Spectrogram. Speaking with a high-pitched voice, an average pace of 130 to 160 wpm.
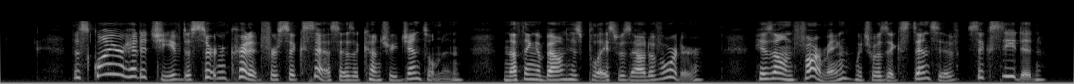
Yes: high, 215 Hz; average, 155 wpm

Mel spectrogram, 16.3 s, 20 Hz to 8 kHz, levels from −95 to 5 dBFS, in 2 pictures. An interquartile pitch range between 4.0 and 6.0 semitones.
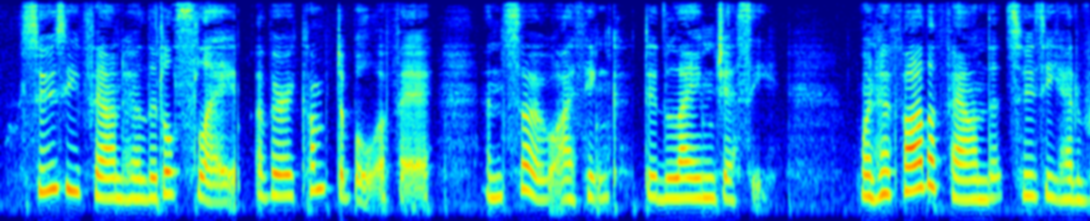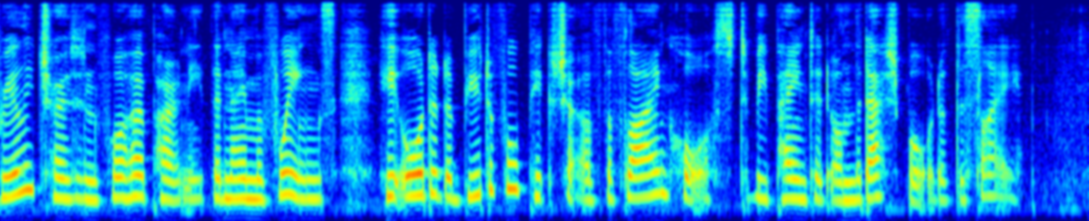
No: average, 3.4 semitones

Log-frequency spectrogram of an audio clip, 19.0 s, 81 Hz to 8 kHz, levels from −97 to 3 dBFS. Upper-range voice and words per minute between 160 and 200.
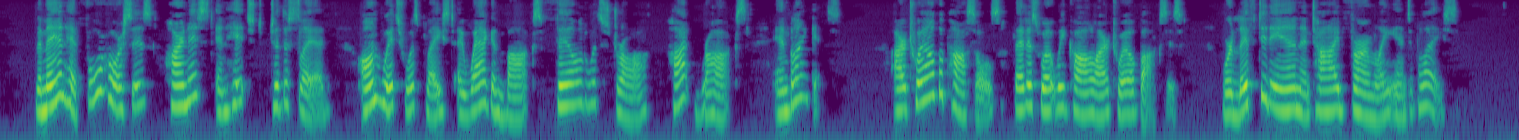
No: high, 225 Hz; average, 140 wpm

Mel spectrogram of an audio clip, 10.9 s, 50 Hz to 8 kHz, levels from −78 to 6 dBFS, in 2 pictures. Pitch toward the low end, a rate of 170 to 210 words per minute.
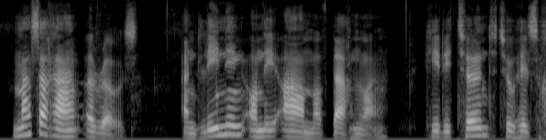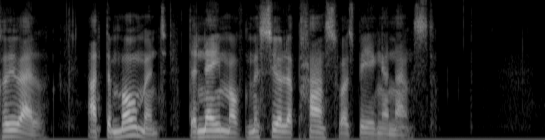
No: low, 125 Hz; average, 145 wpm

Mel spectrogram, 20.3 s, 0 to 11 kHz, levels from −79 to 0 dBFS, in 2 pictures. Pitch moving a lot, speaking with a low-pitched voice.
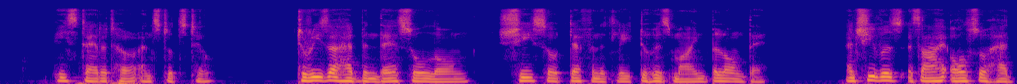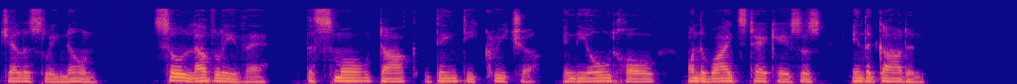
No: narrow, 2.5 semitones; low, 115 Hz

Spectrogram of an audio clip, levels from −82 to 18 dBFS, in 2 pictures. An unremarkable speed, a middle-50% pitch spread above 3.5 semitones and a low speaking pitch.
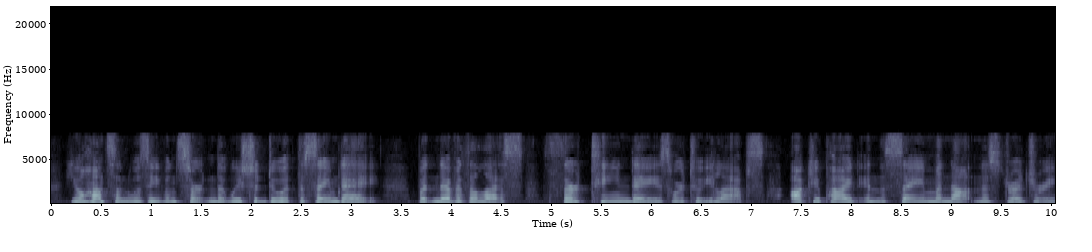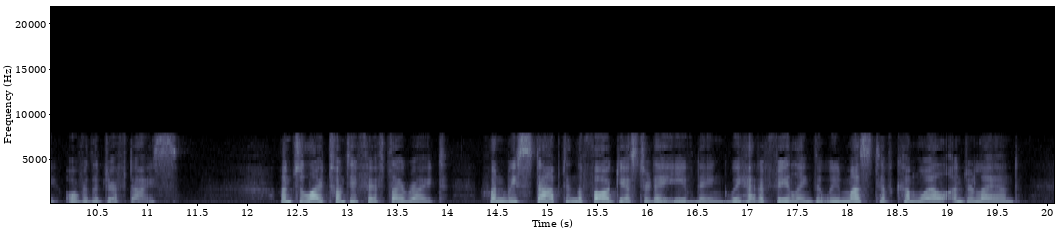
No: average, 160 wpm; average, 4.1 semitones; high, 205 Hz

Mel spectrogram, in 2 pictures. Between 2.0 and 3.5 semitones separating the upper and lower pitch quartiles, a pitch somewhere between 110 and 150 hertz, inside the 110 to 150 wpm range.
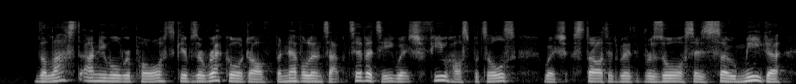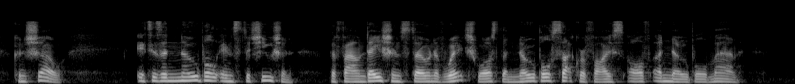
Yes: average, 3.2 semitones; medium, 140 Hz; average, 145 wpm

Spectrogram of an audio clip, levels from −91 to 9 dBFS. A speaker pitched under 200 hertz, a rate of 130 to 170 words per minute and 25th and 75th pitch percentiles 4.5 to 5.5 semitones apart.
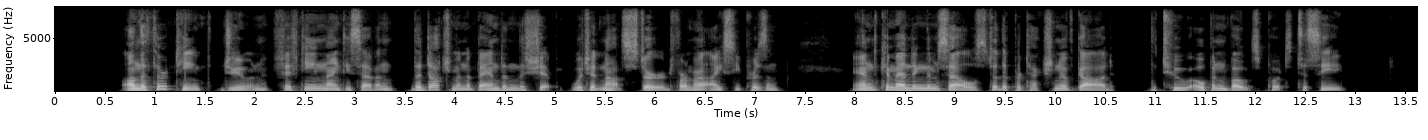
Yes: medium, 140 Hz; average, 145 wpm; average, 5.1 semitones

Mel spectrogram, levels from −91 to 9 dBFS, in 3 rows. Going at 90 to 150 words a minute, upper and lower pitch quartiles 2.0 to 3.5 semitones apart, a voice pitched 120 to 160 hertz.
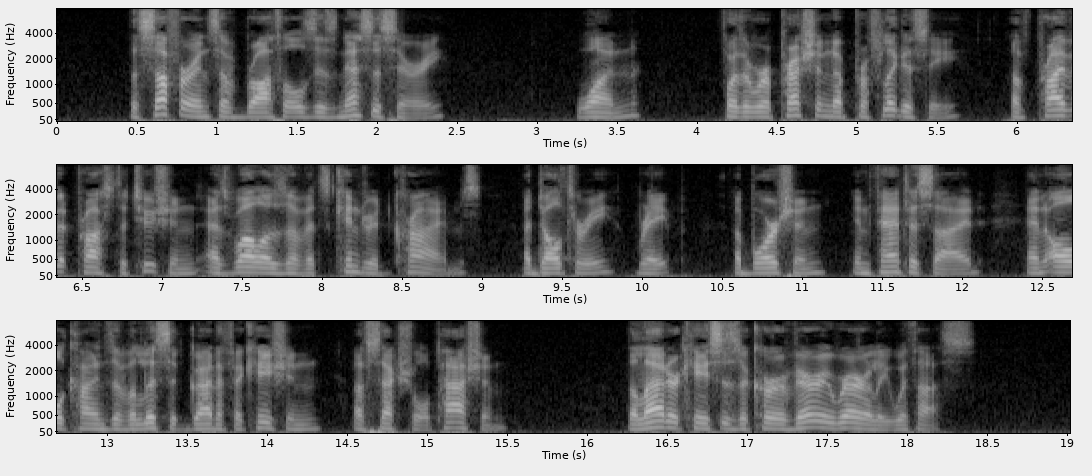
Yes: slow, 135 wpm; narrow, 2.6 semitones; low, 135 Hz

